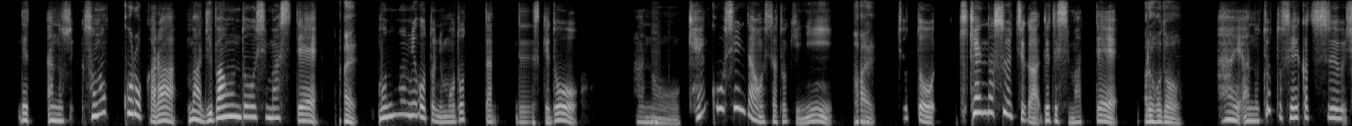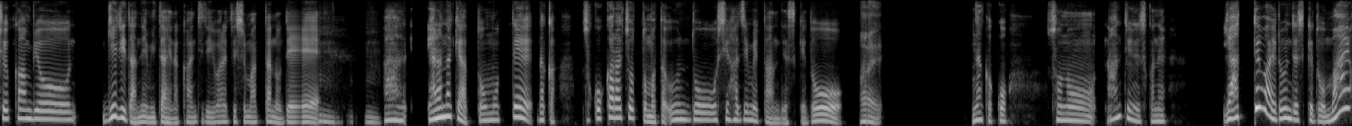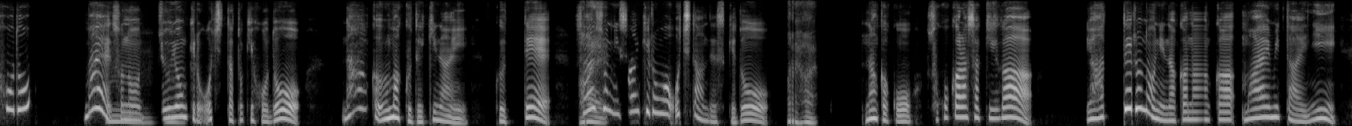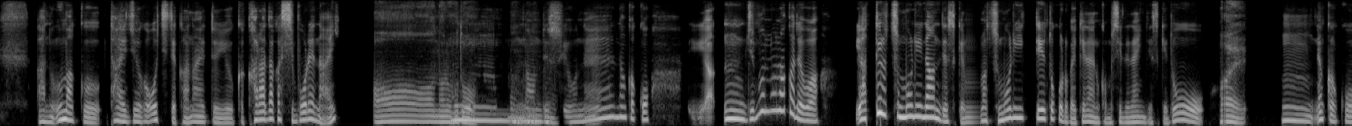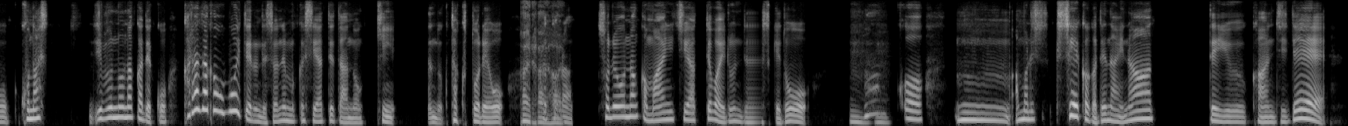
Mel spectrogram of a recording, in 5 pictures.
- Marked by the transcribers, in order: other background noise; tapping
- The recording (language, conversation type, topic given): Japanese, advice, 筋力向上や体重減少が停滞しているのはなぜですか？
